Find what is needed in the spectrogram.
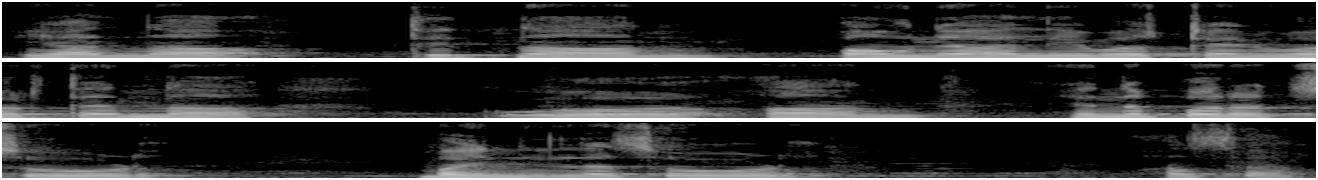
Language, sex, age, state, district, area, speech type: Marathi, male, 18-30, Maharashtra, Ahmednagar, rural, spontaneous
